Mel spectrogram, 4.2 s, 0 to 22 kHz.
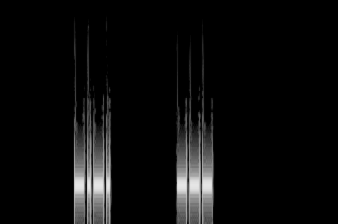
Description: Morse code, heard as a keyed tone, about 30 wpm, 700 Hz. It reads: C O
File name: Lesson 18d - Letter m - Two Characters 30wpm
